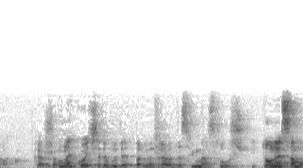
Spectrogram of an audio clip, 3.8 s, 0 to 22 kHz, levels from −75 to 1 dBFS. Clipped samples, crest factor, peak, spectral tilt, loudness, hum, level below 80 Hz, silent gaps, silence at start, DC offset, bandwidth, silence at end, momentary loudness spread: under 0.1%; 18 dB; -6 dBFS; -3.5 dB/octave; -24 LUFS; none; -56 dBFS; none; 0 s; under 0.1%; 10.5 kHz; 0 s; 11 LU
